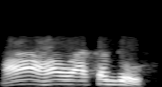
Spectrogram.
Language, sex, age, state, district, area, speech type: Odia, male, 60+, Odisha, Gajapati, rural, conversation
